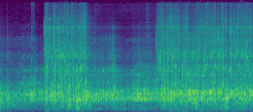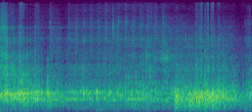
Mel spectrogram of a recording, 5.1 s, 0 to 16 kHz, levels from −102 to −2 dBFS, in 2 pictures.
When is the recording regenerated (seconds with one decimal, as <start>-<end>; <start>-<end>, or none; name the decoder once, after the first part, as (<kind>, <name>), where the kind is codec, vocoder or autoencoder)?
0.6-3.7 (codec, SNAC)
